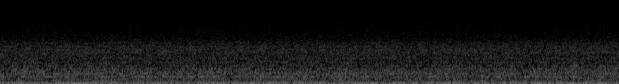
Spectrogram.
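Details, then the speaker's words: Electrohome Chippendale console tube radio, very low output on AM and FM, after replacing first capacitor and tubes warming: only a soft, faint, even hiss, no station or tone, nothing from antenna; weak output, fault unknown. "So, oh! Hey, something happened there. I can hear the hiss now, faintly."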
